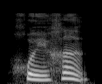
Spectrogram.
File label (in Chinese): "悔恨", Chinese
